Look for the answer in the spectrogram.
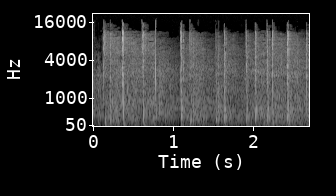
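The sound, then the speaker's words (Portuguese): A rapid, irregular volley of sharp gunshots cracks out, more than a dozen loud reports in under three seconds, some overlapping, with no voices between them, as Taliban members fire into the air to disperse a protest crowd in front of the Pakistani embassy in Kabul, Afghanistan. “Integrantes do Talibã efetuaram vários disparos para o alto para dispersar a multidão.”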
